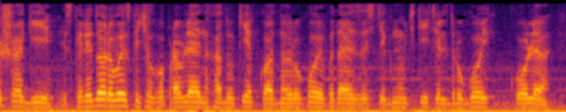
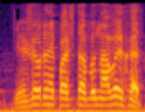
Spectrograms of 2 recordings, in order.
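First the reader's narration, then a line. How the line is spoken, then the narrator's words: Orderly shouting. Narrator (Russian): прокричал Дневальный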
